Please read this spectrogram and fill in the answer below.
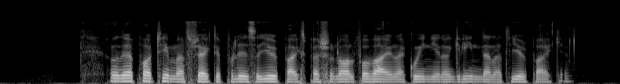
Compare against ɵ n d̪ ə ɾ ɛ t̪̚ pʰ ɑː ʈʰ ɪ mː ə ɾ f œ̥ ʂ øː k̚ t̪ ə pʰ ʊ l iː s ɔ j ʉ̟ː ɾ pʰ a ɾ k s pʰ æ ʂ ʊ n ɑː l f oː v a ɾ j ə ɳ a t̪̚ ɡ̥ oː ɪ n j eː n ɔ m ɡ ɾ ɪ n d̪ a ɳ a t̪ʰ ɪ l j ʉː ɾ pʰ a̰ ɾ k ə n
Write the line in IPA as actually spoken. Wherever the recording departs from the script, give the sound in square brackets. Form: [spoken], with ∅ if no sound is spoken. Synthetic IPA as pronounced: ɵ n d̪ ə ɾ ɛ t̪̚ pʰ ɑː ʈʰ ɪ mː [a] ɾ f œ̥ ʂ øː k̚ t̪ ə pʰ ʊ l iː s ɔ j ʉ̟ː ɾ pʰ a ɾ k s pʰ æ ʂ ʊ n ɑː l f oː v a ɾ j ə ɳ a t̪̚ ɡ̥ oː ɪ n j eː n ɔ m ɡ ɾ ɪ n d̪ a ɳ a t̪ʰ ɪ l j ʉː ɾ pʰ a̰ ɾ k ə n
